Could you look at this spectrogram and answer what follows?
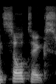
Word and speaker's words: Celtics: And even academics who want to call them Celts still would call the Boston Celtics or rugby or soccer team still pronounce it with an S.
